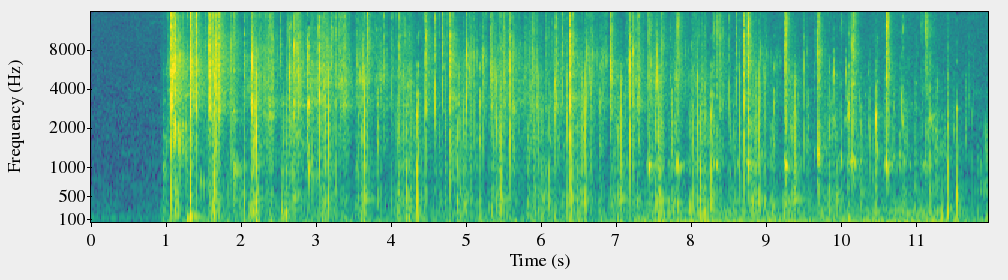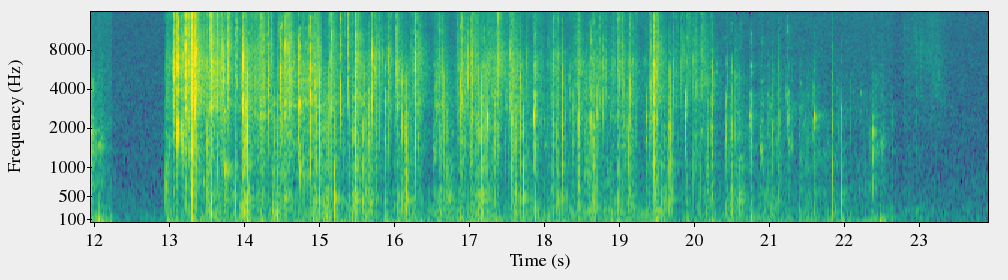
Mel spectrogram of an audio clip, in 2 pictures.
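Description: Paintbrush working thick paint on a canvas, heard as a dense, crunchy crackle. It starts about a second in, stops briefly just past halfway, picks up again, and thins out near the end.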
